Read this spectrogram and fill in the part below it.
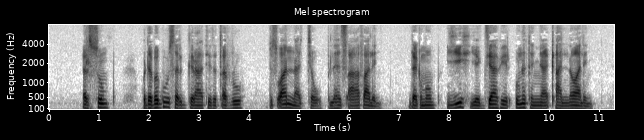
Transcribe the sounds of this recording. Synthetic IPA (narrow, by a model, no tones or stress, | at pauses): ʔɨɾsum | wɔd̪əbəɡusəɾɡɨɾat̪jɛt̪ʰət̪ʼərːu | bɨsʼwanːat͡ʃːɛwbɨləhsʼafaləɲː | d̪əɡmo̞mjɪhjɛɡzijaβhe̞ɾɨwnət̪ʰəɲːakʼalnəwaləɲː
